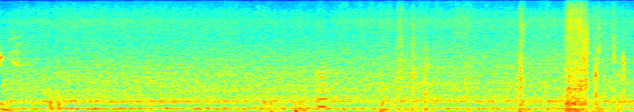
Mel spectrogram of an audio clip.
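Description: A honeybee colony buzzing in a steady hum over an open hive, the bees disturbed as the propolis-sealed linen cover cloth is peeled back off the frames. A short, louder noise comes near the end.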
